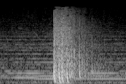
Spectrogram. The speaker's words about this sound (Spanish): Usando un arma trucada, Smith apuntó y apretó el gatillo.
